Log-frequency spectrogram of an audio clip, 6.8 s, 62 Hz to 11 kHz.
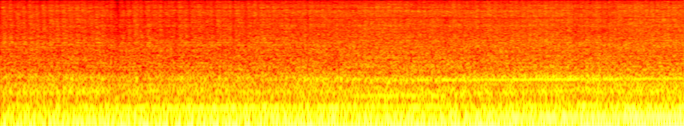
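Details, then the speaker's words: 1982 International 1624 tow truck with a 345 V8, two-barrel carburetor and 4-speed, being driven 300 km home: deep rumble surging unevenly, then steadying as it pulls. It stumbles; owner suspects snow in the carburetor or needs more timing. "is that cuz you're getting snowed down your carburetor maybe you need a little more timing probably"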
